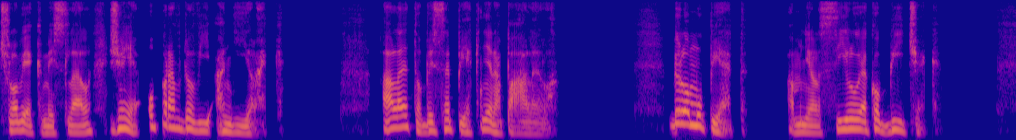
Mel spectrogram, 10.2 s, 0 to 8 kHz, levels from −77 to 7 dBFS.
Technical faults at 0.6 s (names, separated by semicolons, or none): none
